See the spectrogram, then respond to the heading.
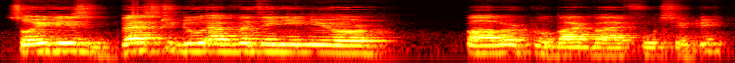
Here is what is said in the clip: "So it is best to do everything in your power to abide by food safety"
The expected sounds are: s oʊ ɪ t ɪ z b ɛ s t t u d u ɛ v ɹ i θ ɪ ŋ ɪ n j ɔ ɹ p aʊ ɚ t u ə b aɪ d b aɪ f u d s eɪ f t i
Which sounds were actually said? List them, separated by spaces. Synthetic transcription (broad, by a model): s oʊ ɪ t ɪ z b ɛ s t t u d u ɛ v ɹ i t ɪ ŋ ɪ n j ɔ ɹ p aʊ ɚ t u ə b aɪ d b aɪ f u d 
